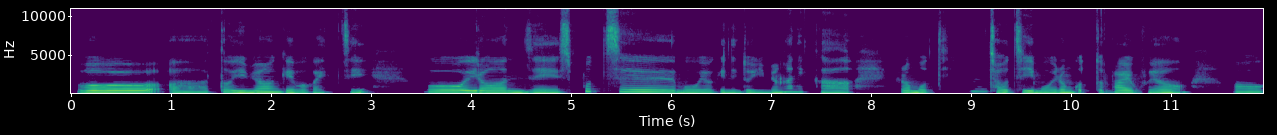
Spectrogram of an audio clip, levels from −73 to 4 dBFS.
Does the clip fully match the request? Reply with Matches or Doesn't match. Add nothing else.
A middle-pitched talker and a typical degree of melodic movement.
Doesn't match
